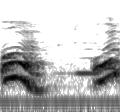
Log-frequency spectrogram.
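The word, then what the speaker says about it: ॐ: ओम उच्चारण करते वक्त अगर जितना आप म पे फोकस करेंगे उतना ज्यादा इस चीज की पावर बढ़ती है। यानी कि आपको ओम का उच्चारण कैसे करना है, ओम।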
